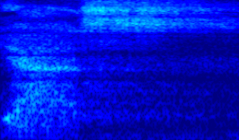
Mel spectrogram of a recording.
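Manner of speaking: barely audible, faint, wispy spirit voice. Voicing a spirit answering a question, in a faint wispy spirit voice. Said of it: "A wispy voice, barely reaching your ears".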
